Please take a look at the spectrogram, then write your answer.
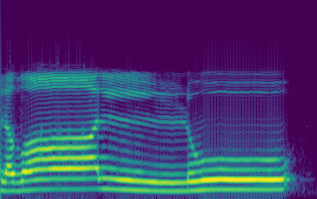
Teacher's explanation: وہ اس لیے ہے کہ تشدید جو ہے وہ دو بار پڑھی جاتی ہے، ایک بار پیچھے والے حرف کے ساتھ مل کر اور دوسری مرتبہ اپنی حرکت کے موافق، تو اس سے پتہ چل جاتا ہے کہ یہاں پر تشدید ادا کرنی ہے اور دو حرفوں جتنی دیر لگا کر پڑھنا ہے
